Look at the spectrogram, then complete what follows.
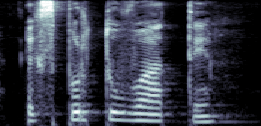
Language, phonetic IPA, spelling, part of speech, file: Ukrainian, [ekspɔrtʊˈʋate], експортувати, verb, Uk-експортувати.ogg
- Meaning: to export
